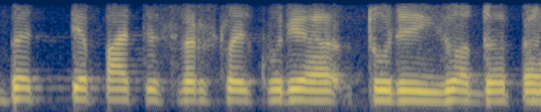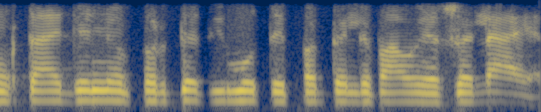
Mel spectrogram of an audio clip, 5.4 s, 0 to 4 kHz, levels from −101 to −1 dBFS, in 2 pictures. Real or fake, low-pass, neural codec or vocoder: real; 3.6 kHz; none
